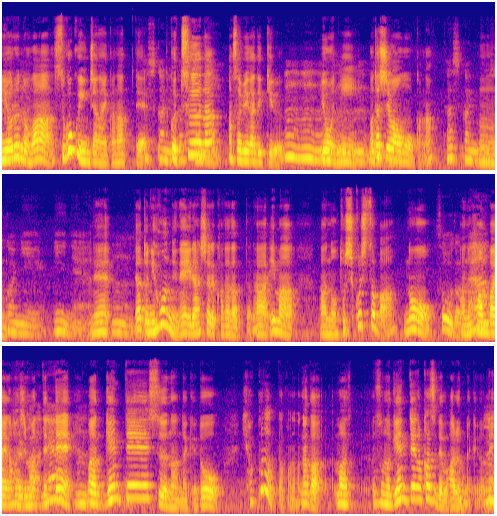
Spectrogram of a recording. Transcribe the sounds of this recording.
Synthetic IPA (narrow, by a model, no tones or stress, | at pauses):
ɲijo̞ɾɯ̟no̞βasɨɡo̞kɯ̟ĩːɲ̟d͡ʑanaikanat̪ːe̞kot͡sɨːnaːso̞bʲiɡad̪e̞kʲiɾɯ̟̰jo̞ːɲ̟iβat̪aɕiβao̞mo̞ɯka̰nḁɯ̟̃ɴː | nne̞d̪̥e̞at̪o̞ɲ̟iɦõ̞ɲ̟ːine̞iɾaɕːaɾɯ̟kat̪ad̪at̪ːaɾaʔima | ano̞t̪o̞ɕi̥ko̞ɕi̥so̞ba̰no̞oano̞ɦãmbaiɡaɦaʑimat̪ːe̞t̪e̞maɡẽ̞nt̪e̞ːsɨːnãnd̪ake̞̰d̪o̞ | çakɯ̟d̪at̪ːa̰ka̰na̰nãŋka̰ma | so̞no̞ɡẽ̞nt̪e̞ːno̞kazɨd̪e̞β̞a̰aɾɯ̟̃nd̪a̰ke̞̰d̪o̞̰ne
